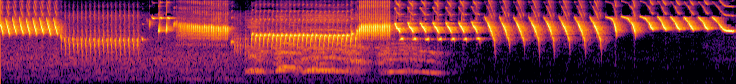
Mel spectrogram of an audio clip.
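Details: Canary song meant for coaching canaries: varied buzzy rolls and harsh trills at several pitches, then a long run of quick, sharp, downward-sweeping notes.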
